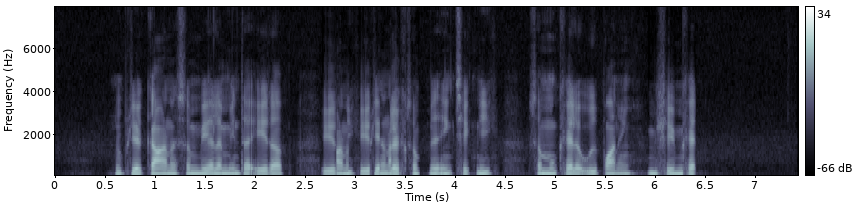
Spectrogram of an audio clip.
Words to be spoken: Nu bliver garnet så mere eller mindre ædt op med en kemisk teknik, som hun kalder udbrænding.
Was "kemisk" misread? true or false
true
